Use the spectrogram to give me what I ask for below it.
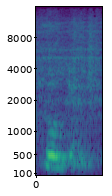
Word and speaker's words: Haugen: Her name is Lindsay Haugen, and that's H-A-U. What? That's lucky. H-A-U-G-E-N. – Okay. – I actually think it's pronounced Hogan. – Like Hogan's Heroes? – Like Hogan's Heroes, right.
